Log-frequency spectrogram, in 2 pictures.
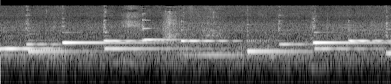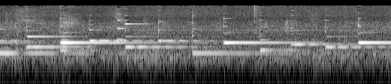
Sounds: Glass, Music

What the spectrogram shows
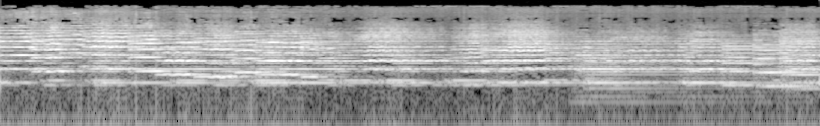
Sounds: Violin, Musical instrument, Music

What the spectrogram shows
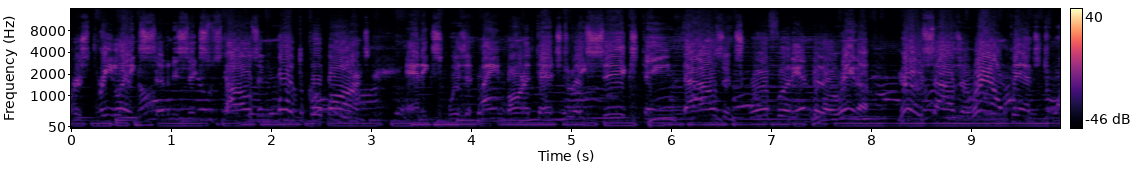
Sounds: Speech

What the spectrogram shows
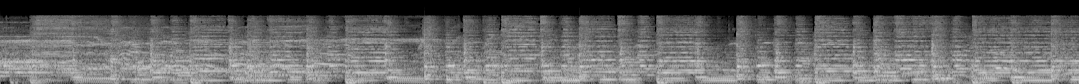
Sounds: Musical instrument, Drum, Music

